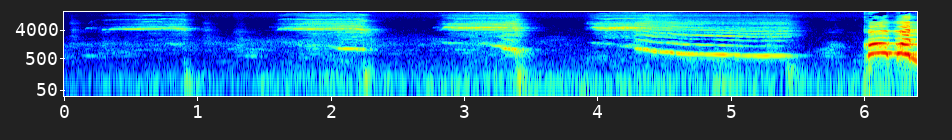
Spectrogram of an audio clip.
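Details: Labrador Retriever vocalising while a woman talks with it: a series of high, thin whines sliding downward, the longest one falling steadily, separated by short pauses, then a single sharp bark at the end.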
